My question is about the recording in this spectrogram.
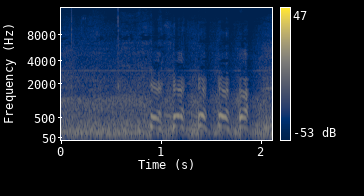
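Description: A young man laughing in a quick run of short bursts, starting about halfway through, over a steady low rumble.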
